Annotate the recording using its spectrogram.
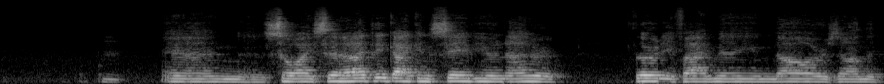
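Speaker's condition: ALS; ongoing

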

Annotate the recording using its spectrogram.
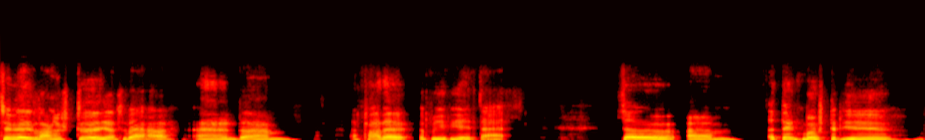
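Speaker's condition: Severe to profound hearing loss, early-onset; cochlear implant user; voices robotic first

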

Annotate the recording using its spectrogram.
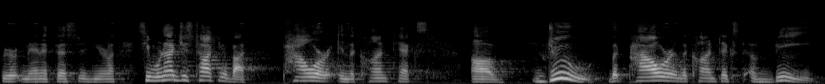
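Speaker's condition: No condition

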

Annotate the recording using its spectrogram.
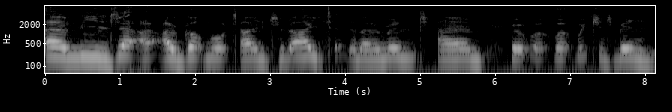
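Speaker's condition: Cerebral palsy; wheelchair user

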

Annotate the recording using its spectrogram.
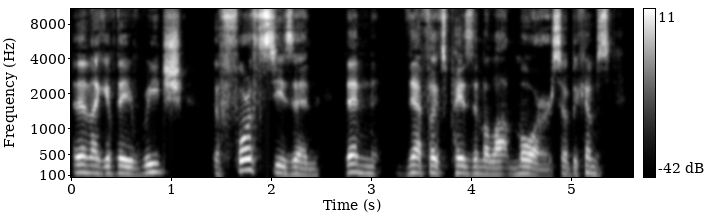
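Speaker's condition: No condition

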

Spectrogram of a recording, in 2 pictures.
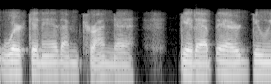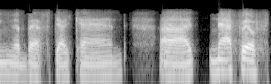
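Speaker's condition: Speech impediment; mistaken for intoxication by bartenders and police

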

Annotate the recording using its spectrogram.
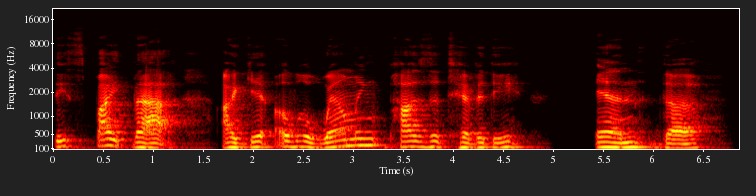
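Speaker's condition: Cerebral palsy; affects speech a bit

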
